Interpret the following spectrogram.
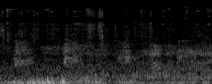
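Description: Dogs moving close around the microphone on a paved trail, with faint short scuffs and rustles over a steady low rumble.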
